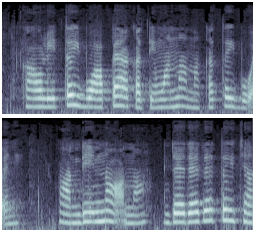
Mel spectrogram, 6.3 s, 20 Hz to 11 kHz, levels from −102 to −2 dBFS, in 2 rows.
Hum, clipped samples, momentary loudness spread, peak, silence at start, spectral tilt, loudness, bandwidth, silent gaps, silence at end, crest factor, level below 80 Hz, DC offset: none; under 0.1%; 12 LU; -6 dBFS; 0.15 s; -6 dB/octave; -21 LUFS; 9.8 kHz; none; 0 s; 16 dB; -52 dBFS; under 0.1%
